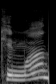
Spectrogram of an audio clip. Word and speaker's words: quinoa: It's spelt quinoa, but it's pronounced quinoa.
